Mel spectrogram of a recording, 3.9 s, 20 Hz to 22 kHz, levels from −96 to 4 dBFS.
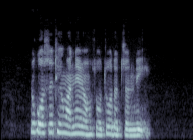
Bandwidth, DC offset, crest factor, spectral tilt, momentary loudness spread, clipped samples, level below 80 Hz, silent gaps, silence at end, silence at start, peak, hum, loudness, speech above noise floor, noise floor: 8.6 kHz; under 0.1%; 18 dB; -6.5 dB/octave; 6 LU; under 0.1%; -66 dBFS; none; 0.85 s; 0.6 s; -4 dBFS; none; -20 LUFS; 53 dB; -73 dBFS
